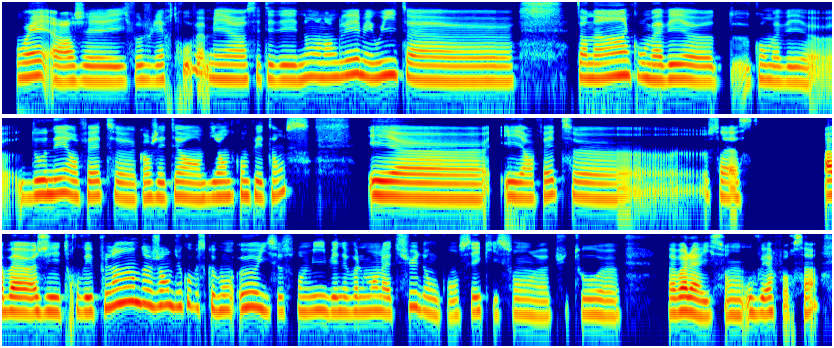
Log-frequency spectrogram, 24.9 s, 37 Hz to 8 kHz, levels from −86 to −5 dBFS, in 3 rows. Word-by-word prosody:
Ouais, 225 +3 +3
alors 185 -1 +2
j'ai 185 -1 0
il 185 - -6
faut 190 +1 -3
je 195 - -5
les 190 +1 -2
retrouve, 350 - -4
mais 200 -1 -1
heu, 195 0 0
c'était 200 0 -4
des 195 0 0
noms 215 +3 -1
en 215 - -1
anglais, 225 +4 +1
mais 225 -3 0
oui, 240 +3 +2
tu 245 -2 -4
as, 185 -1 -1
heu, - - -7 0.6
tu - - -4
en 210 -1 +1
as - - +2
1 225 +3 +4
qu'on 230 -2 -4
m'avait, 200 0 +3
heu 185 -2 +1 0.2
de - - -9
qu'on 195 +3 -4
m'avait, 180 -2 -2
heu, - - -7
donné 205 +4 +2
en 195 -2 0
fait, 195 +1 -2
heu, 175 -2 -1
quand 175 +2 -3
j'étais 185 +1 -1
en 175 -2 +1
bilan 185 +2 +1
de 190 - -6
compétences 195 - -2 0.6
et 195 -1 +6
heu 175 -2 +2 0.2
et 185 -1 +2
en 175 0 -2
fait, 195 +4 -3
heu, 175 - -1 0.8
ça 195 - -1
s 90 - -6 0.7
ah 200 - +8
bah 190 -2 +6
j'ai 195 0 +3
trouvé 195 0 0
plein 275 +10 +4
de 285 -2 +3
gens 265 +2 +2
du 245 -2 0
coup, 280 - -3
parce 230 0 -7
que 220 - -2
bon, 210 0 -2
eux, 240 +2 +3
ils 215 - -1
se 195 0 -5
sont 200 +1 -8
mis 200 +1 -1
bénévolement 195 +1 -1
là-dessus 195 +6 -2
donc 180 -4 -5
on 160 +1 -6
sait 190 +3 -2
qu'ils 170 -3 -13
sont, 175 -1 -5
heu, - - -8
plutôt 175 +1 -5
heu 160 -1 -4 0.5
bah 185 - +2
voilà 190 -2 +7
ils 160 - -1
sont 170 +1 -3
ouverts 185 +1 0
pour - - -7
ça. - - -1
195 Hz, 200 wpm, -24 LUFS, 180-205 Hz, 0.8 s, ah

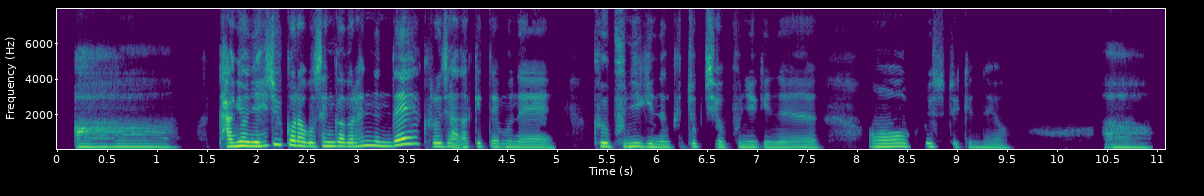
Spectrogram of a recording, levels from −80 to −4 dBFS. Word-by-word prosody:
아. 170 -1 -4 0.4
당연히 215 +2 +8
해 220 - +1
줄 300 +4 +2
거라고 240 -7 +5
생각을 215 0 +2
했는데 255 +8 +4
그러지 195 0 -1
않았기 170 +3 -3
때문에 155 -4 -5 0.4
그 200 -1 +3
분위기는 175 -4 -2
그쪽 170 +3 -9
지역 160 -3 -3
분위기는 150 -1 -7 0.5
어 185 +1 0
그럴 180 +1 -7
수도 170 - -14
있겠네요. 145 -4 -10 0.9
아. 145 -3 -7
175 Hz, 255 characters per minute, -23 LUFS, 155-200 Hz, 0.9 s, 당연히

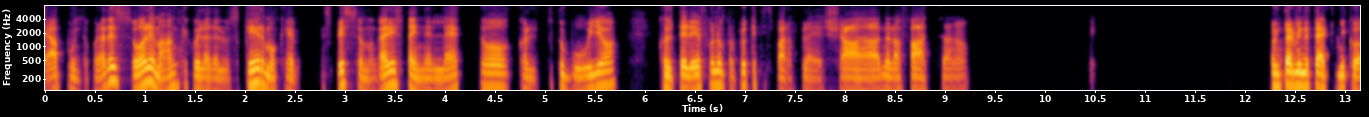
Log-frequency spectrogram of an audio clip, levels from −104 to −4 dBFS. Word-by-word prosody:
appunto 115 -3 -4
quella 105 - -3
del 185 +1 +3
sole, 155 +3 +4
ma 105 - +1
anche 135 +5 -5
quella 115 -5 -2
dello 105 -1 -8
schermo 145 - +2
che - - -9 0.2
spesso 145 -5 -3
magari 115 +8 +2
stai 150 -6 0
nel 105 0 -6
letto 130 +4 -3
col 110 -4 -9
tutto 135 -1 -6
buio, 125 +7 -1 0.4
col 120 -3 0
telefono 125 +5 +2
proprio 140 - -5
che 140 - -10
ti 140 - -40
sparaflasha 105 0 -3
nella 110 -1 -3
faccia, 110 +1 -2
no? 115 +1 -13 1.2
Sì - - -29 1.8
È - - +4
un 130 - +3
termine 140 0 +7
tecnico. 125 -2 +3
120 Hz, 145 wpm, -23 LUFS, 110-140 Hz, 1.8 s, termine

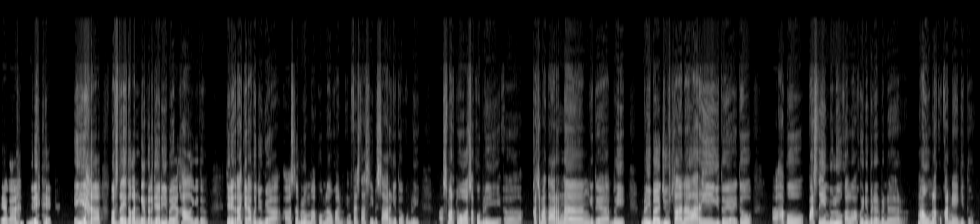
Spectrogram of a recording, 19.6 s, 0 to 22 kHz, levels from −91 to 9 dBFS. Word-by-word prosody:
Iya 130 - +2
kan, 120 +1 0 0.2
jadi 170 +6 +4
kayak 170 - -3 0.5
iya. 270 -2 +7 0.5
Maksudnya 180 +9 +5
itu 230 +2 +2
kan 255 -1 +4
yang 160 -3 +2
terjadi 150 0 +3
banyak 125 0 +1
hal 130 -2 +4
gitu. 115 -2 -5 0.5
Jadi 160 +6 +6
terakhir 155 +3 +2
aku 180 - -2
juga, 120 -5 -1
eee, 125 -1 -5
sebelum 135 -1 -1
aku 120 - -16
melakukan 120 -1 -4
investasi 125 -1 -6
besar 135 +8 -1
gitu, 135 - -5
aku 120 - -11
beli, 110 -1 -6 0.4
eee, - - -10
smartwatch, 175 -7 +1
aku 135 -1 -3
beli, 115 -1 -2
eee, 105 -3 -8 0.3
kacamata 125 -3 +1
renang 150 -9 +2
gitu 120 -1 -4
ya, 125 +2 -1
beli 125 0 -2 0.3
beli 135 +1 +4
baju 135 0 +5
celana 135 -1 +3 0.2
lari 195 -5 0
gitu 135 - -3
ya, 120 -1 -1
itu, 150 +4 -2 0.5
eee, 125 - -4
aku 155 0 0
pastiin 150 +2 +1
dulu 160 +6 +3
kalau 120 -3 -2
aku 115 +4 -4
ini 155 - 0
benar-benar 115 -5 -3 0.3
mau 140 +2 +5
melakukannya 120 -2 -2
gitu. 100 -1 -12
130 Hz, 165 wpm, -22 LUFS, 120-155 Hz, 0.5 s, iya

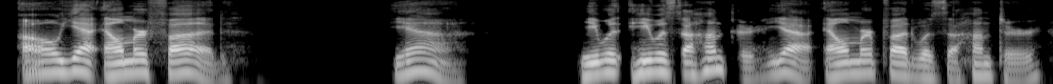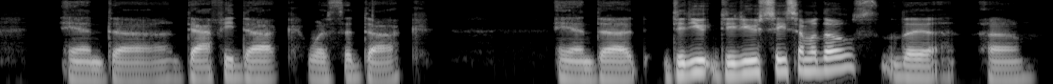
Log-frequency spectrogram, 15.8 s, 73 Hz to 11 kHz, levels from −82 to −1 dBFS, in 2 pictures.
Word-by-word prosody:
Oh 150 +2 +4
yeah, 160 +2 +5
Elmer 140 +4 +6
Fudd. 140 - +3 1.2
Yeah. 140 - -2 0.9
He 130 +3 +3
wa 150 0 +2
he 145 +4 +2
was 155 -2 +1
the 135 - +4
hunter, 155 - -3
yeah, 145 +3 +2
Elmer 135 +5 +3
Fudd 130 -4 +3
was 105 -3 -4
the - - -3
hunter, 115 -4 -6 0.6
and, 95 -2 -6
uh, 90 +1 -7
Daffy 100 +2 -3
Duck 100 -2 -4
was 95 -2 -7
the 105 - -6
duck. 90 -4 -8 0.9
And, 95 -2 -5
uh, 95 0 0
d - - -31 0.2
did 130 +4 0
you 155 +1 +4
did 130 0 -1
you 150 +1 +4
see 160 +2 +3
some 165 +1 +2
of 165 - 0
those, 185 +4 0
the, 110 -3 -3 0.2
um, 95 +1 -7
125 Hz, 140 wpm, -24 LUFS, 95-145 Hz, 1.2 s, Elmer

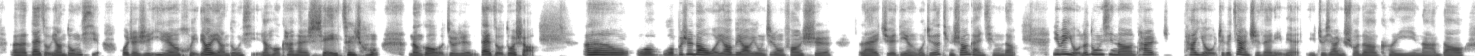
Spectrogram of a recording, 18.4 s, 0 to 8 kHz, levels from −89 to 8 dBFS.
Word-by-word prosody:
呃， 185 -2 +3
带 235 +5 +3
走 - - -3
一 - - -4
样 200 -1 +2
东 215 +5 -2
西， - - -7 0.3
或 250 - +2
者 190 -4 -1
是 200 +1 -2
一 250 -1 -2
人 200 0 +1
毁 - - -5
掉 265 +4 +6
一 - - +4
样 170 -6 0
东 170 0 -3
西。 - - -11
然 185 +1 0
后 210 -1 -2
看 225 0 -2
看 195 -3 0
谁 170 +3 +1
最 240 0 +2
终 225 +4 -1 0.4
能 185 +2 +2
够 215 -6 +3
就 205 -2 -3
是 180 -5 -3
带 250 -3 +7
走 205 - -2
多 230 +1 +2
少， - - 0 0.6
呃， 275 -1 +7 0.2
我 240 -1 0
我 250 0 0
不 290 - -3
知 310 +1 +3
道 290 -3 +8
我 210 -6 +1
要 235 +5 +3
不 245 - -5
要 220 -2 +3
用 220 -1 -3
这 240 - -7
种 210 -3 -1
方 200 +1 -1
式 195 -1 -2 0.3
来 190 -1 0
决 185 -1 -3
定， 200 -6 -3
我 185 +4 -5
觉 230 +5 -4
得 290 - -1
挺 215 -8 -6
伤 280 +5 +2
感 235 -10 -2
情 180 -1 -8
的。 195 -2 -3 0.4
因 300 - -1
为 315 0 +4
有 260 - -1
的 255 - 0
东 290 -1 +1
西 290 0 -4
呢， 225 -3 +1
它 275 +1 +1 0.3
它 270 +1 0
有 240 -4 -2
这 230 - -6
个 235 - -4
价 300 -4 +3
值 180 -4 -3
在 185 -1 -2
里 155 - -7
面。 165 +3 -7
也 165 - -12
就 220 +5 -6
像 220 -1 -2
你 - - -6
说 205 +3 -3
的 185 -3 0
可 200 +2 -7
以 185 -4 -5
拿 170 +1 -4
到， 185 -1 -1
210 Hz, 280 characters per minute, -21 LUFS, 190-245 Hz, 0.6 s, 道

